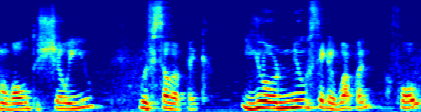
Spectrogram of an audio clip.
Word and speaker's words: SellerPic: That's exactly what I'm about to show you with Seller Pick, your new secret weapon for product visuals. Seller pick, pronounced seller pick, is an AI powered tool designed for e-commerce sellers, marketers, and content creators.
